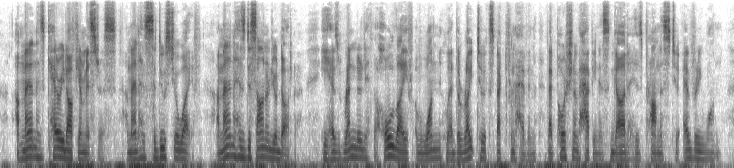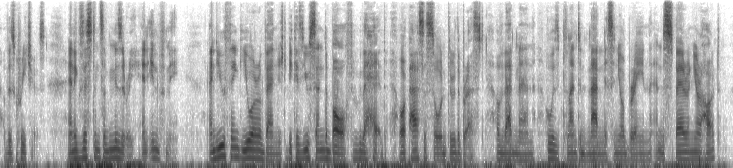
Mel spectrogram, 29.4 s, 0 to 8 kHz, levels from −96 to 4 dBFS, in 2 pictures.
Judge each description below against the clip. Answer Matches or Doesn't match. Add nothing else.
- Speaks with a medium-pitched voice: Doesn't match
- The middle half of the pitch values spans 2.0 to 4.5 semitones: Matches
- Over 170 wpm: Matches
